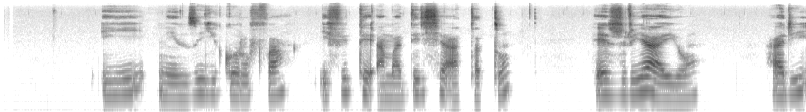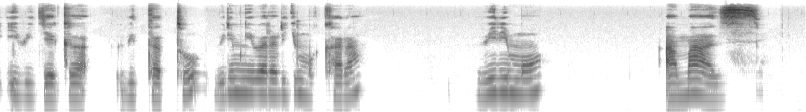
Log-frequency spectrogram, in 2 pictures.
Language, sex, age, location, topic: Kinyarwanda, female, 18-24, Kigali, government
